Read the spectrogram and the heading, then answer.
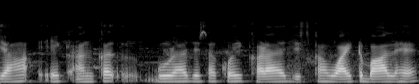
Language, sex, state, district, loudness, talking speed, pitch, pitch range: Hindi, male, Jharkhand, Ranchi, -19 LUFS, 170 wpm, 135 Hz, 130-140 Hz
